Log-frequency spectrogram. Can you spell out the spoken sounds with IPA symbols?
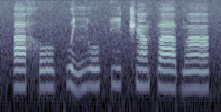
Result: a˧ h oː˧ kʷ ɛ˦˨ ɲ oː˧ k i˧ t͡ʃ ã˦ p aː˦ b ã˦

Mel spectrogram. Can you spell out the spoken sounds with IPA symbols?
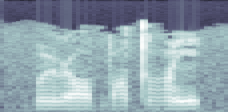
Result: õ ɭ ɔ b e tˤ ĩ

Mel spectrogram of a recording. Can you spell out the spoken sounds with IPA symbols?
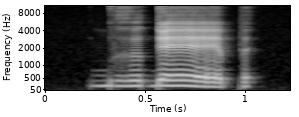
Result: bʱ ɵ ɠ ɛː p

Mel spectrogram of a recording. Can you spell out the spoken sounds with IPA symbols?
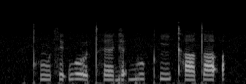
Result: kʰ ũ˨ s ɪ˦ ʔ w o̰˦˨ ʊ̯ tʰ ɛ˨ ɡ ɛ˦ ʔ b u˦ pʰ ĩ˦ kʰ ä˨ t ä˦ ʔ

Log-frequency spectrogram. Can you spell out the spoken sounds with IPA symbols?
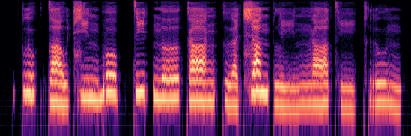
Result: p l u˦˥ k̚ t a˨˩ w t͡ɕ i˧ n b oː˥˩ p̚ t i˥˩ t̚ n ɤː˦˥ k aː˧ ŋ k ɯ˨˩ a̯ t͡ɕ a˥˩ n p l iː˩˦ n ŋ aː˦˥ tʰ iː˨˩ kʰ r u˥˩ n

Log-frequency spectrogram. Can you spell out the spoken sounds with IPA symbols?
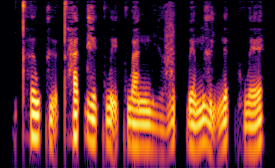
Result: t̪ʰ ə˧ w k ɨ̰˧˨ ə̯ t̪ʰ a˦˥ t̚ ɣ e˧ k w ḛ˧˥ k w a˧ n m i̤˨˩ ə̯ v ə˦˥ p̚ ɓ ɛ˨˦ m ɣ ɨ̰˧˨ j n ə˦˥ t̚ h w ɛ˨˦

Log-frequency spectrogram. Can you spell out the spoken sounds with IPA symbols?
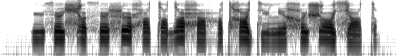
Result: y θ œ ɕ ɔ θ œ ɬ ɵ ħ y tˤ y dˤ e ħ ɑ h œ tˤ χ ø tʲ o l i χ y ʃ ɔ sʲ o tˤ

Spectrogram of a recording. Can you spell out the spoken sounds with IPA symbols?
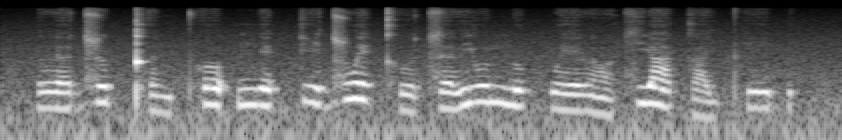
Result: l ə˧ d͡z u˦ t̚ kʰ ə˨˩ n pʰ o˦ ʔ ŋ e˦ ʔ k i˥˧ d͡z w e˥˧ kʰ u˨˩ t͡s ə˧ l j u˦ n̪ u˦ k̚ w e˧ l ɔ̃˨˩ t͡s j a˥˧ k a˨˩ j pʰ i˦ ʔ

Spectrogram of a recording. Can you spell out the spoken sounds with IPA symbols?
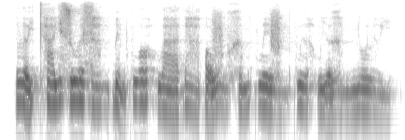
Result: l ə̰˧˥ j t̪ʰ a˨˦ j z u˧ ə̯ z a̤˨˩ m ɓ ḛ˧˨ m k w ɔ˧ h w aː˧˩ ɗ a̤ː˨˩ ʔ ɔ̰˧˨ v ṳ˨˩ x ə˨˦ m k w e˧ v ə̤˨˩ n k w ɨ˧ ə̯ h w ḭ˧˨ ə̯ ɣ ə̤˨˩ n ɲ o˧ l ə̤˨˩ j

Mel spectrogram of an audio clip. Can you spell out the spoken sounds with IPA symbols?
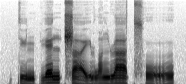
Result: t̪ y̰˨˩ n p ɥ ɛ˥ n ʈ͡ʂ a̰˨˩ ɪ̯ ɻ w ɑ˦ ŋ ɻ ä˥˩ t͡sʰ o̰˨˩˦ ʊ̯

